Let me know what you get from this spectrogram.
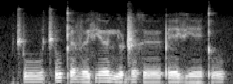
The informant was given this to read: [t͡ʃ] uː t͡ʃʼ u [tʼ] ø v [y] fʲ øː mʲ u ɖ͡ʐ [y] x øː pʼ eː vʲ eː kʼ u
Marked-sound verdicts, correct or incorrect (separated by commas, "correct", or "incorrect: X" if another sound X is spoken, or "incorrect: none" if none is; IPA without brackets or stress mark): incorrect: t͡ʃʼ, incorrect: kʼ, incorrect: ø, incorrect: ø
